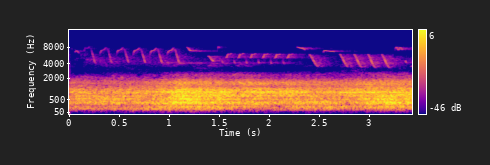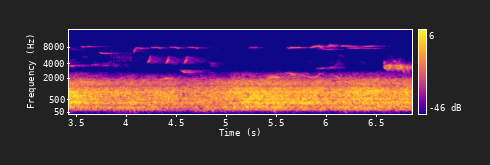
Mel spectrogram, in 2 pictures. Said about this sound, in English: Just as a British Airways plane flies overhead, quite close to Manchester Airport.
